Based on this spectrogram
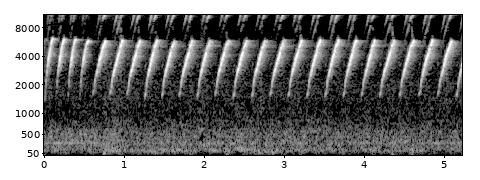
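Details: Canary singing a steady tour of clear, downward-sweeping whistled notes, about two to three per second, evenly spaced and unbroken throughout.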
